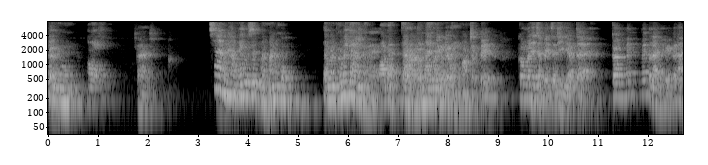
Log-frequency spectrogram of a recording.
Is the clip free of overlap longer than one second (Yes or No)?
No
